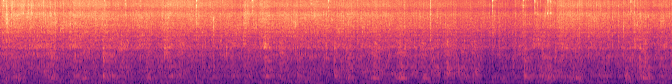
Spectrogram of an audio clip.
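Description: Ground masala and small onions frying in oil in a clay pot, sizzling steadily while a wooden spatula stirs and scrapes them, with scattered small clicks. The masala is being fried until its raw smell goes.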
